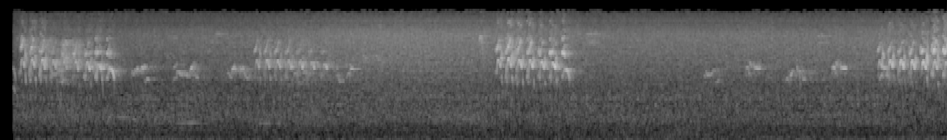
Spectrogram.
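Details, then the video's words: Robin chicks in a backyard nest in June, calling in harsh, buzzy bursts of high chirps about every three to four seconds, with soft single chirps between and a steady outdoor background hiss. "Backyard Robin babies"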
